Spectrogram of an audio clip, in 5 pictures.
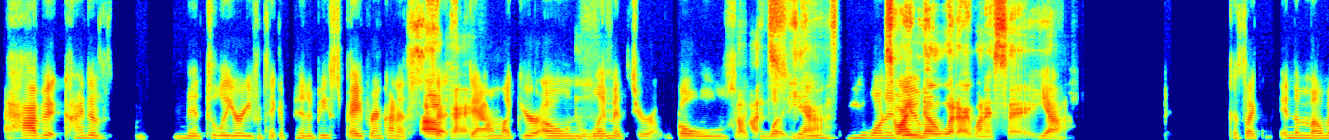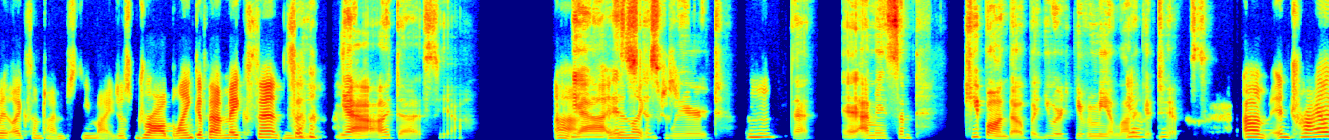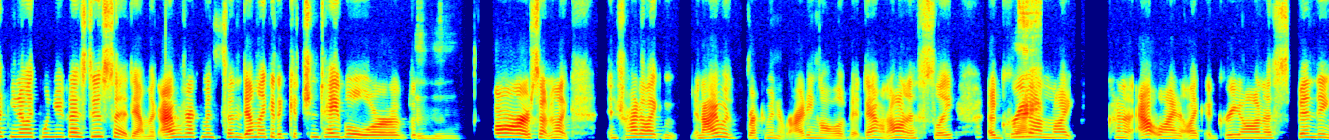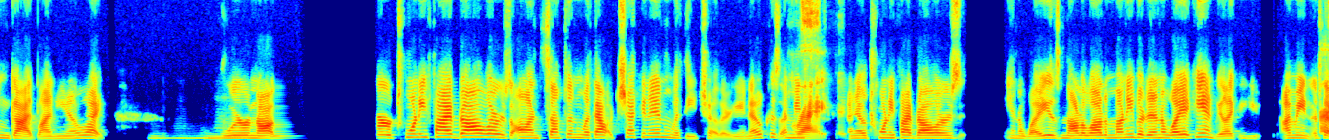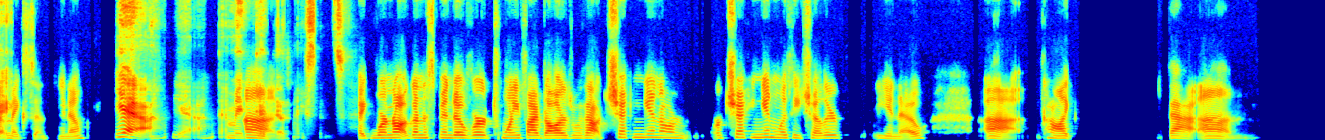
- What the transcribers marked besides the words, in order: other background noise; chuckle; tapping; humming a tune; unintelligible speech
- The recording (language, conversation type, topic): English, advice, How do I set healthier boundaries?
